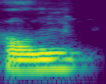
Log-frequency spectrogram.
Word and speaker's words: Om: The first syllable Om actually is composed of like kind of three sounds: A, U, and Ma. So together, Om.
